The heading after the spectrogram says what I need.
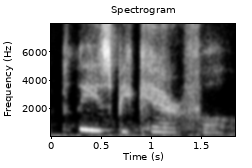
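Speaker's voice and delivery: soft, breathy plea; worried whisper. A narrator's reading. Baby pleads with her sister in a worried whisper. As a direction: whisper the warning anxiously.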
